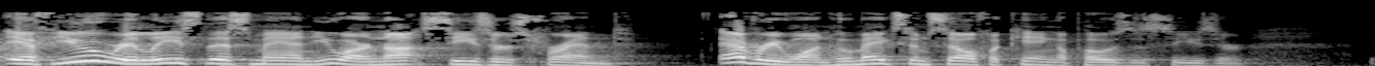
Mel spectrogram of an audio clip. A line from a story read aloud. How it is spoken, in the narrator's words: the Jews cried out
